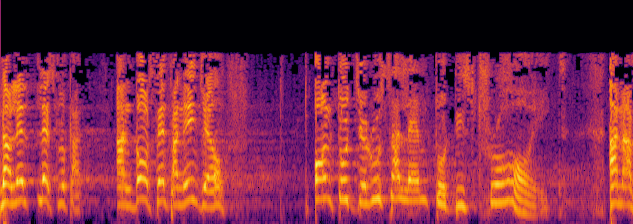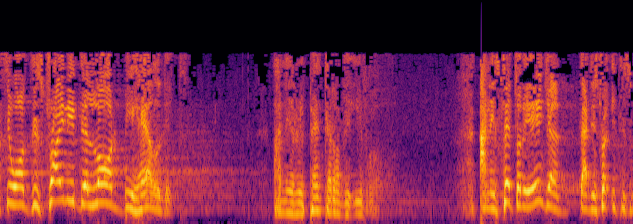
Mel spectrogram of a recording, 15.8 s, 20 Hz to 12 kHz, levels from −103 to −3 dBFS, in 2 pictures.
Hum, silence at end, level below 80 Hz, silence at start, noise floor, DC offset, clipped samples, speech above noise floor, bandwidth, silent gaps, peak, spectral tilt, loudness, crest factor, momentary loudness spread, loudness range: none; 0 s; -60 dBFS; 0 s; -55 dBFS; under 0.1%; under 0.1%; 36 dB; 6 kHz; none; 0 dBFS; -6 dB/octave; -18 LUFS; 20 dB; 14 LU; 7 LU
